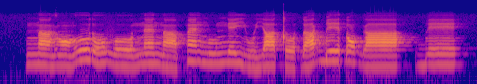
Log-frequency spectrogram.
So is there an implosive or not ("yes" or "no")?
yes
